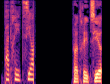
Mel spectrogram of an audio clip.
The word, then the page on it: patrizio: German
